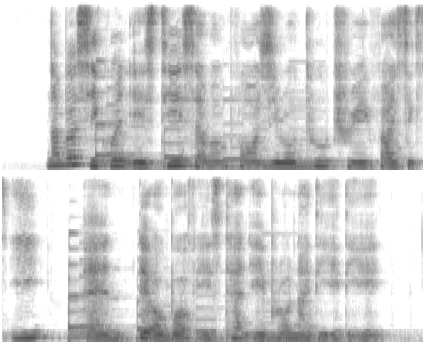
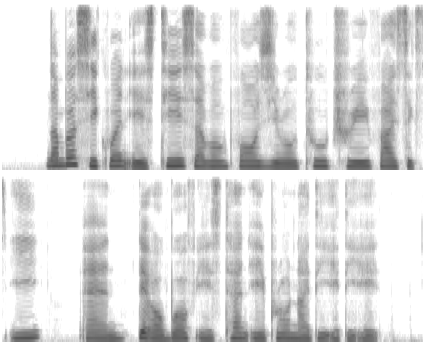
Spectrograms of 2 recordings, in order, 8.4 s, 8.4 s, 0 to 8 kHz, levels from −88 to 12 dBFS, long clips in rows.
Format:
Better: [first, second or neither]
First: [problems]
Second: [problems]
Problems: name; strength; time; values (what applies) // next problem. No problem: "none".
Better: second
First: background sound (Guitar); 14 dB below the speech // room echo; dies away in 0.3 s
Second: none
